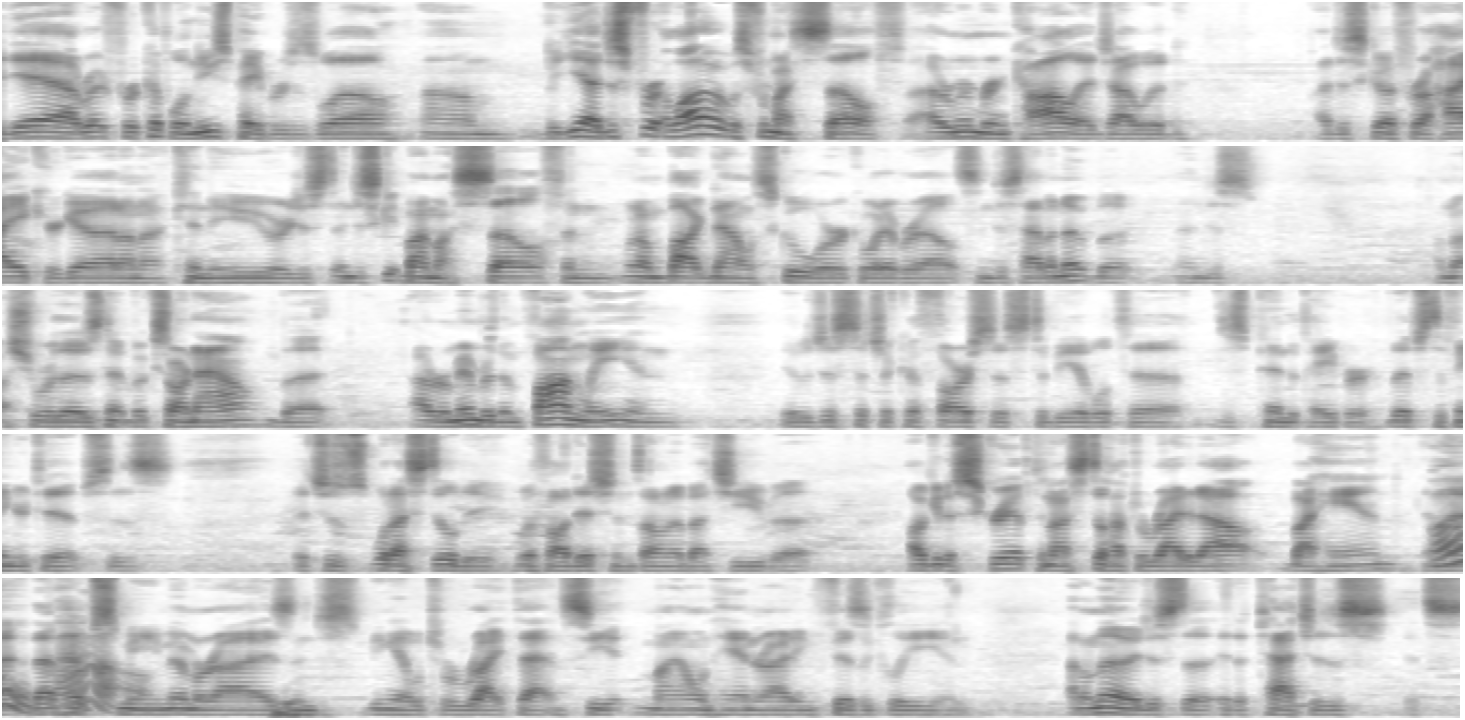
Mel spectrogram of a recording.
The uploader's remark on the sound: we filmed in a public location so there will be minimal background noise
